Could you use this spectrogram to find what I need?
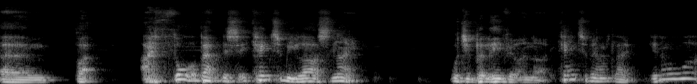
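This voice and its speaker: A man talks at a moderate pace with a fairly high pitch and very wide pitch swings. His tone is dark and mellow, and somewhat breathy. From Britain, Greek heritage. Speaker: podcast host. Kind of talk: casual chat. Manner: animated.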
